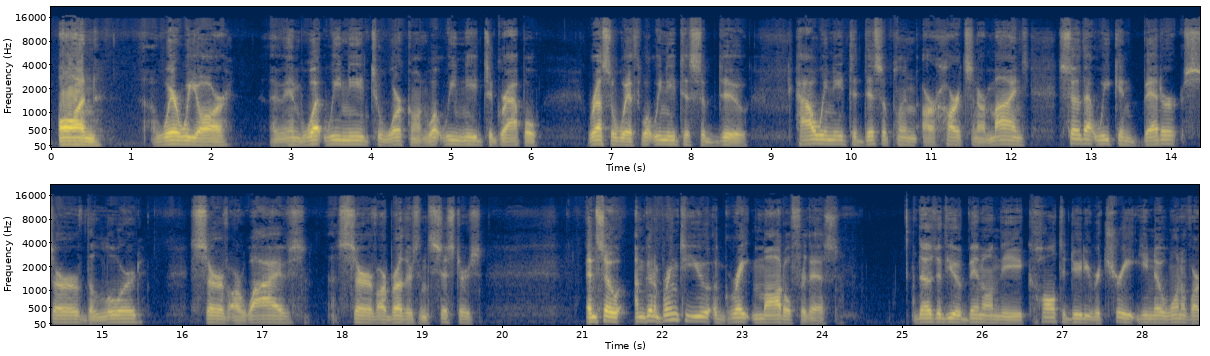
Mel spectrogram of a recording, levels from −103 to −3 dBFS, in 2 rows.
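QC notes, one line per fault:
0.1–0.4 s, microphone overload: peaks run about 6 dB past the converter's limit, with roughly a tenth of samples flattened. The crackle tracks loud syllables, likely from input gain set too high.
1.49–1.55 s, microphone overload: a briefer, milder clip, about 2 dB over. The harsh edge comes only on the peak, not as steady codec grit, likely from the same hot input.
0.16, 1.17, 2.19 and 21.7 s, microphone volume stepped down: level drops abruptly by about 3 dB, about 6 dB at 1.17 s. Voice and background fall together in one step rather than a gradual fade, likely the call software cutting input gain.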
